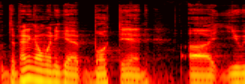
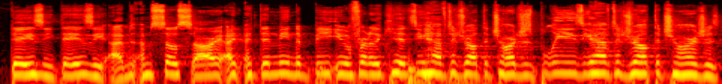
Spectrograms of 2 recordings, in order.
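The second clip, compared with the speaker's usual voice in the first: acted sobbing, tearful, voice pitched very high; 11 semitones higher than usual. Retelling listening to a guy on the phone, imitating someone crying. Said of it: "I had to listen to this guy cry".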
